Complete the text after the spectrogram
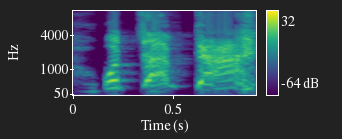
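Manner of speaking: very high, loud, manic delivery. Comparing a voice to an actor who plays manic characters: Jason Mantzoukas impression. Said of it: "he's just like".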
